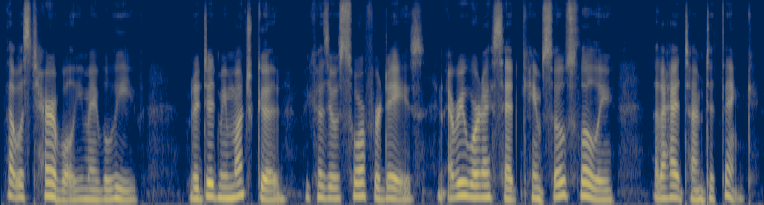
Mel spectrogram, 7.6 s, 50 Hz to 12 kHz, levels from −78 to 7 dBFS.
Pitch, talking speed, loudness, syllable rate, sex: 180 Hz, 250 wpm, -18 LUFS, 6.4 syllables/s, female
